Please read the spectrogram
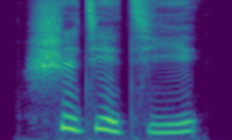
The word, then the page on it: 世界级: shì jiè jí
